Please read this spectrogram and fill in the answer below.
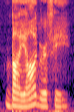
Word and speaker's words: biography: But again, we stress the syllable or we emphasize the vowel in the syllable before graphy. Geography. Biography.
